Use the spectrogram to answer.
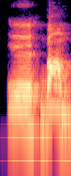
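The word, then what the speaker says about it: balm: इसका हम पढ़ेंगे हम बाम बाम का मतलब होता है मलहम यहां पर बी ए एल एम एल यहां पर होगा साइलेंट वर्ड सिर्फ ज्यादा कुछ नहीं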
